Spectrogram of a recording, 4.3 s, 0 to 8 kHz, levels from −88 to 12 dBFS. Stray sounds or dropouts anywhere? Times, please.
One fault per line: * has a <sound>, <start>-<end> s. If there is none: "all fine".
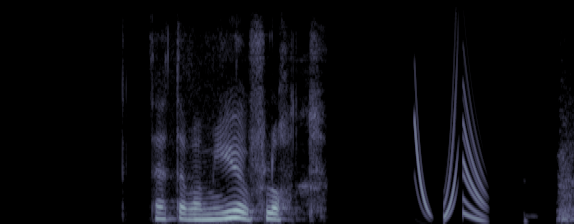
* has a chirp, 3.1-3.7 s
